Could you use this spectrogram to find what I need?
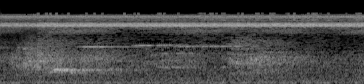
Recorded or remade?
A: recorded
